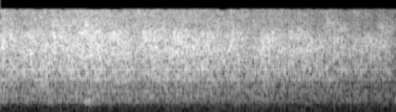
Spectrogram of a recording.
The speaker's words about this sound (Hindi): मैं आप सबसे अनुरोध करूंगा कि इन सबके लिए जोरदार तालियां बजाएं।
